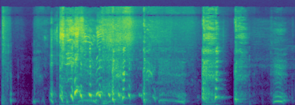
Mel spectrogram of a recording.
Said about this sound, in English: As he's coughing his brains out. Yeah, here, I will mute him.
